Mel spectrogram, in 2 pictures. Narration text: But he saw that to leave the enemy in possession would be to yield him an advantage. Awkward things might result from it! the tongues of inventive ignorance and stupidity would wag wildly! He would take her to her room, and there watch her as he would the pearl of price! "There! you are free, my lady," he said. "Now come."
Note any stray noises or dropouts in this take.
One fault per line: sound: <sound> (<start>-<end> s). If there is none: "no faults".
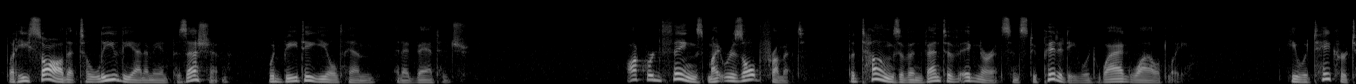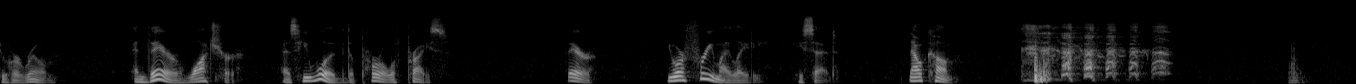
sound: laugh (23.8-25.3 s)
sound: thud (26.4-26.8 s)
